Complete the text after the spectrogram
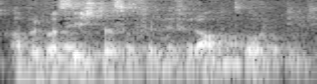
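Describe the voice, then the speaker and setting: A man's voice: fairly low pitch, steady tone, fast, mellow, slight background noise. A man interprets a sermon live, phrase by phrase. He hesitates now and then as he searches for the right words. His voice carries the echo of a large room. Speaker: church interpreter. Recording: echoey hall.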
